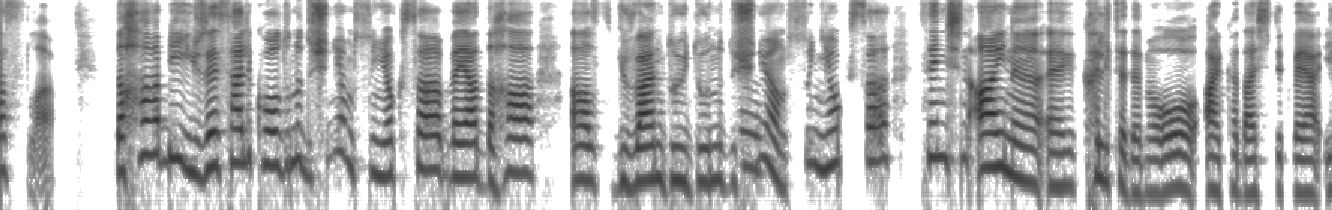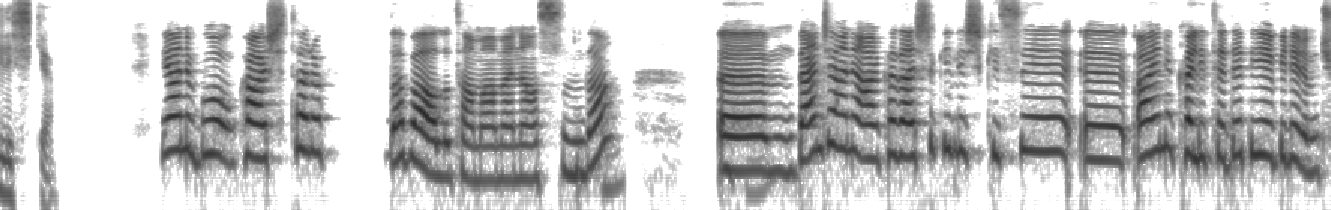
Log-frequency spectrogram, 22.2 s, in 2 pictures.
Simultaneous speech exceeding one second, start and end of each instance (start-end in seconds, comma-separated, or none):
none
